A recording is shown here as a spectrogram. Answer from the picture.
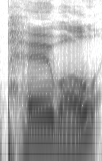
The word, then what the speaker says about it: pool: Or Purwell, as it's pronounced in this country. Yes, there are two syllables, depending on your generation of Australian.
